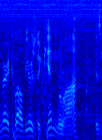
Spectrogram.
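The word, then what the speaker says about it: Mucha: Well, he's been married 12 years to Kim Muha. His name is spelled M-U-C-H-A, by the way.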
